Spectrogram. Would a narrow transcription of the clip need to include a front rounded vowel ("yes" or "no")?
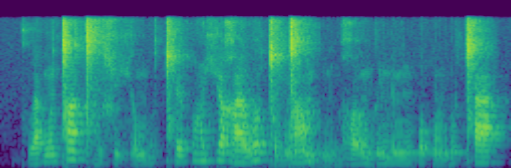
yes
